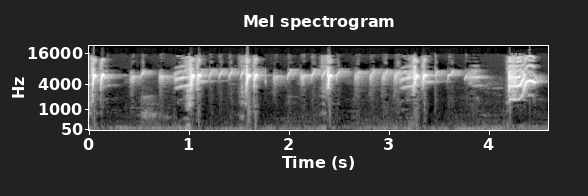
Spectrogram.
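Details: Scarlet minivet lure sound: rapid high twittering notes strung together, sharp accented chirps about every half second, and a louder harsh burst at the end.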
